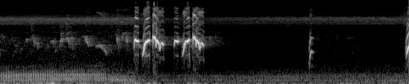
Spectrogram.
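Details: Calling to draw a rival closer, a sooty-headed bulbul gives a quick run of loud, clear, slurred chirps in two close pairs, then single sharp notes after a pause, with a faint steady high hiss behind.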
